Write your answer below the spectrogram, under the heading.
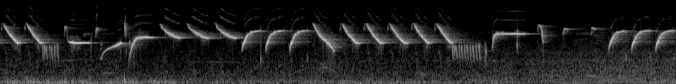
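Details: Panda canary in lure song meant to make quiet canaries respond: loud, clear series of downslurred whistles repeated about three per second, with rising swept notes and short held tones between phrases.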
